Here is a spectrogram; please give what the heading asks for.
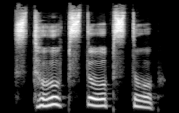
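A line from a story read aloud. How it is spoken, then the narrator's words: Moaning. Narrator (Russian): простонала я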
